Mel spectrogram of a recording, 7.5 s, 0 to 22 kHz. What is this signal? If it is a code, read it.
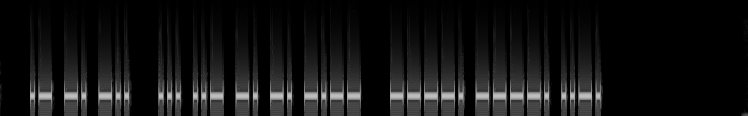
Morse code, heard as a keyed tone, about 27 wpm, 700 Hz. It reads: AND SUNNY 99F
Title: Speed-Racing Common QSO Phrases - 28wpm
